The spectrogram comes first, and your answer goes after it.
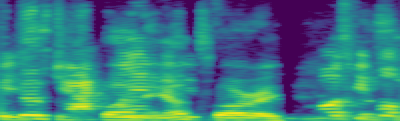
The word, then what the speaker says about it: Jacqueline: mispronounced which is pretty common my name is Jacqueline I'm sorry most people mispronounce it so I just stopped and I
